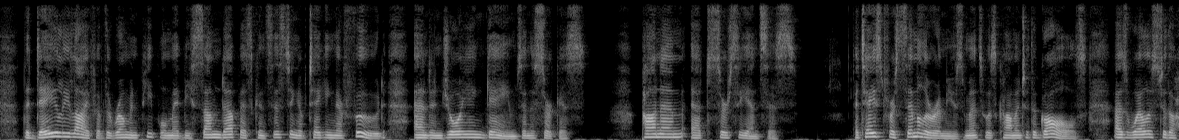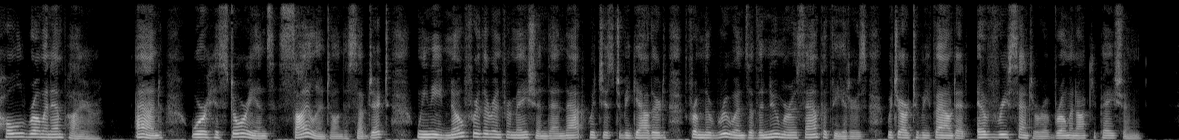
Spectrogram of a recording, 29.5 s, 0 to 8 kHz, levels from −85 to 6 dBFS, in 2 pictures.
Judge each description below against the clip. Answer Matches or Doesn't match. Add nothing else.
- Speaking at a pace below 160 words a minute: Doesn't match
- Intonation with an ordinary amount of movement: Matches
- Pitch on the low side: Doesn't match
